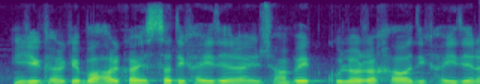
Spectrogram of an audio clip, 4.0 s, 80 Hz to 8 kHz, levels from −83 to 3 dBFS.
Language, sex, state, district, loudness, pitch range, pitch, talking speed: Hindi, male, Uttar Pradesh, Lalitpur, -17 LUFS, 150-160 Hz, 150 Hz, 300 wpm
